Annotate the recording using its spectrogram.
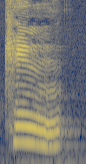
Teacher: Prepara tudo pra fazer o G, mas não faz. King. E para antes. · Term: som de canga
